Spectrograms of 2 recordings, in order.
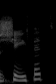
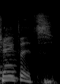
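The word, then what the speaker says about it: Chaifetz: I don't know how to pronounce that name. The arena. What you call that? Chess name. Shafitz arena. Chafitz.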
